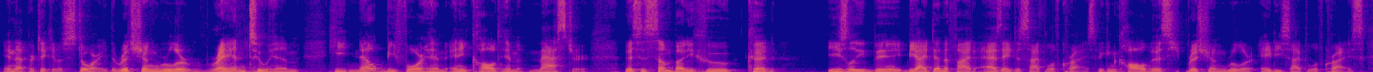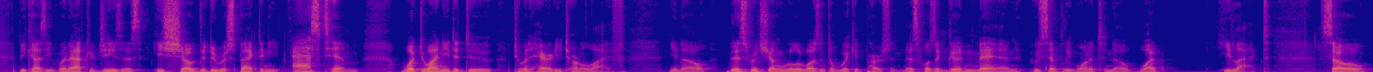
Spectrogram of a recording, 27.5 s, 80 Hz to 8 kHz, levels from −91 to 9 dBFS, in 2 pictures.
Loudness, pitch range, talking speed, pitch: -34 LUFS, 85-110 Hz, 205 wpm, 95 Hz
